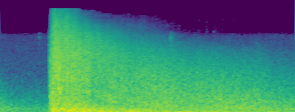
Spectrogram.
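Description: Cannon fire in the space game Empyrion: one sudden, powerful boom with a long rumbling decay that fades over a couple of seconds, loud and alone without talk.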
